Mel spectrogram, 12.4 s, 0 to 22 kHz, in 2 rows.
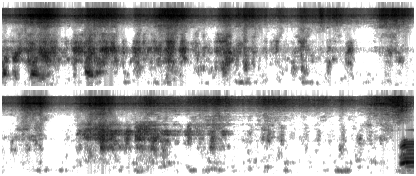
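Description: Sandblasting nozzle hissing in a blast cabinet as fine silicon carbide grit at 40–50 psi strips the thick coating off a ceramic flower pot. The hiss swells and fades over and over, and a man's voice murmurs faintly at times.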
